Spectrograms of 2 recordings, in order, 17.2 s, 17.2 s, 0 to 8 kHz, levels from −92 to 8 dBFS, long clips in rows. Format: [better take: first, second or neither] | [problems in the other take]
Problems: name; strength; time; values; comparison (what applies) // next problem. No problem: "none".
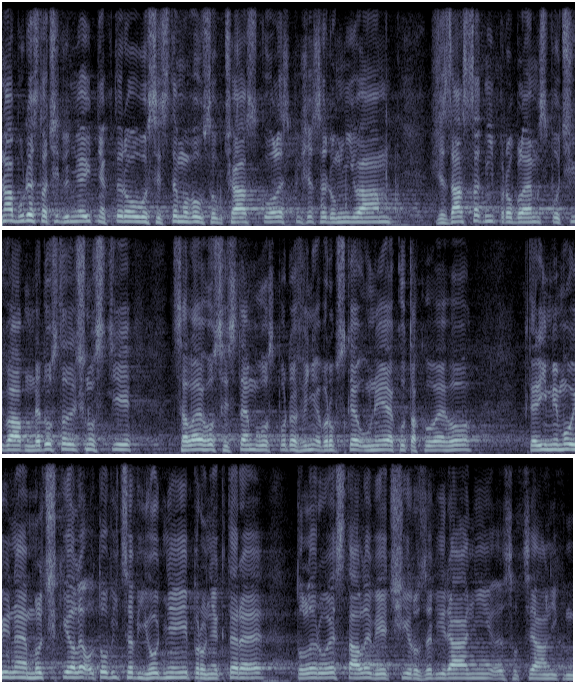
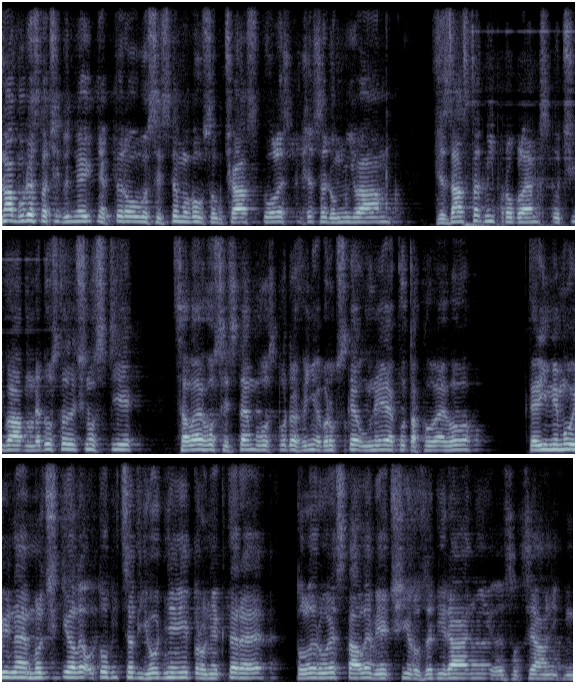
first | noise reduction (neural mask model DeepFilterNet 3)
